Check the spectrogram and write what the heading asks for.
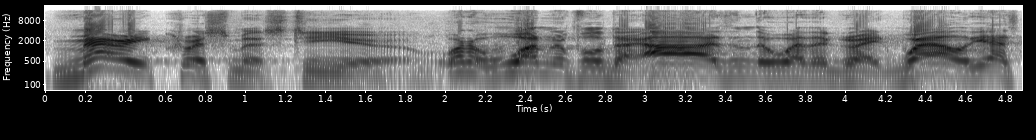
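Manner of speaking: loud, high, cheery shouted greeting; shouted pleasantries. Shown as a demonstration. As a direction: bellow niceties back at a heckler. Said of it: "just shout back".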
